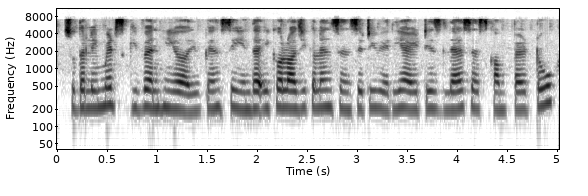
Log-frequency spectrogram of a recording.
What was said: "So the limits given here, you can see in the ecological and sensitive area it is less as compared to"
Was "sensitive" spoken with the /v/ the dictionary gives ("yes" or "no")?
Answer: yes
